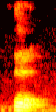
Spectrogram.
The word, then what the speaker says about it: po: expression first let's pronounce po this single syllable has the short vowel sound of o and the accent if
